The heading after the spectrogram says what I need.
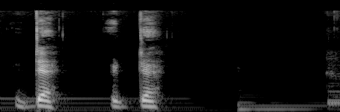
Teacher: To produce it, you must literally tap the tip of your tongue against the alveolar ridge or gum line right behind your teeth. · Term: voiced alveolar tap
